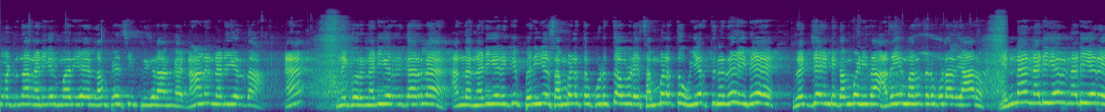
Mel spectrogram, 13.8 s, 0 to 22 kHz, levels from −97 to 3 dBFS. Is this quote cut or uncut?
cut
